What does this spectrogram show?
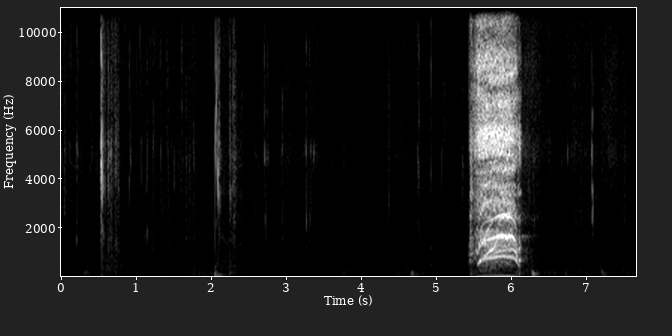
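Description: Wet chewing with a few scattered crunchy bites, then a louder, harsher burst of grinding near the end before the chewing tapers off. No one talks.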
